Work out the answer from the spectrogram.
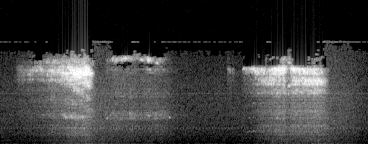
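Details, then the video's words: Pug named Rada asleep indoors, snoring: two long breathy, hissing snores about two and a half seconds apart, each swelling and fading, over a steady low room hum. "Храпят ли мопсы"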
